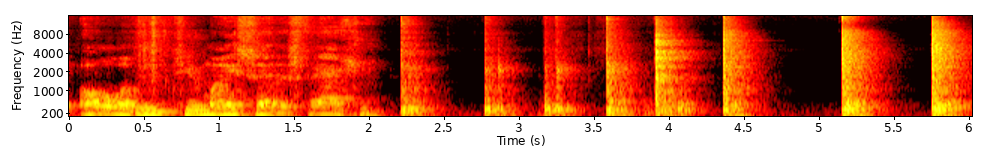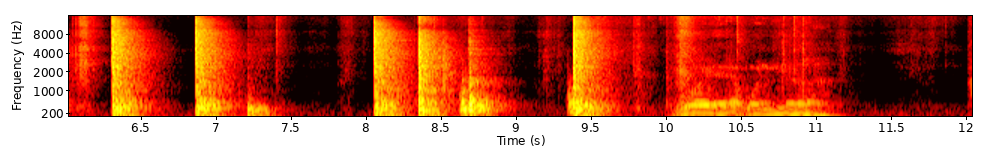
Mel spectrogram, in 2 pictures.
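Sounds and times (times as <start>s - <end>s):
hammer tapping nails into wood: 2.2s - 7.4s, 8.1s - 9.7s.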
